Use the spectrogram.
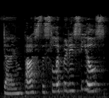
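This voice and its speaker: A woman reading a children's story aloud expressively, deliberately drawing out the dramatic sound words. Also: sits high, expressive. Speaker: school storyteller.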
